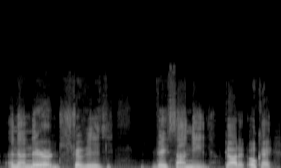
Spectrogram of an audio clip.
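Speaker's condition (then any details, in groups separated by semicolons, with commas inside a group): Mild cerebral palsy; early childhood speech therapy, atypical-sounding speech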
